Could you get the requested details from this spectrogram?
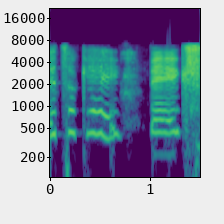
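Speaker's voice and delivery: mock wailing through tears, very high and loud. Retelling own reply to an apology while sobbing: imitating own crying voice. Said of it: "I'm just crying".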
